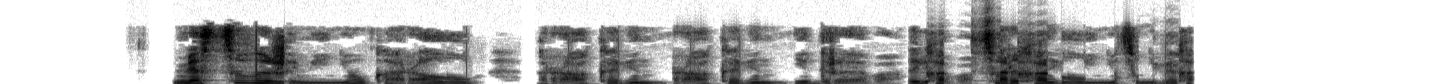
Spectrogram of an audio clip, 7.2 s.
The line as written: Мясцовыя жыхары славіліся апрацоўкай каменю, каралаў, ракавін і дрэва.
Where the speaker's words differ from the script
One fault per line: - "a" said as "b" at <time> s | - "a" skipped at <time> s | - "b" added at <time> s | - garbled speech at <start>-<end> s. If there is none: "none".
- "жыхары славіліся апрацоўкай" skipped at 1.4 s
- "ракавін" added at 3.4 s
- garbled speech at 4.5-6.0 s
